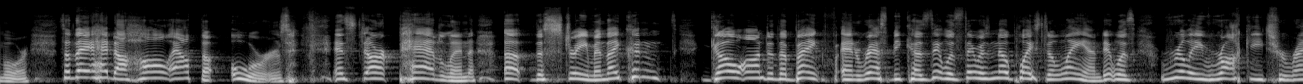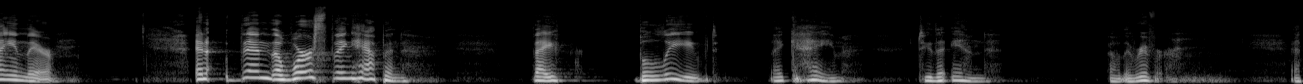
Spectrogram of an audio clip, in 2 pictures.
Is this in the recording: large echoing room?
yes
